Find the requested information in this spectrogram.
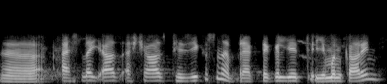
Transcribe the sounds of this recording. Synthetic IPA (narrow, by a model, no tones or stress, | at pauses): ɐslɐjʔaːzɐ̰t͡ʃʰaaːzpʰizikɐsnɐpɾeːk̚ʈikɐljet̪ʲjɐmɐnkaːɾinʲ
